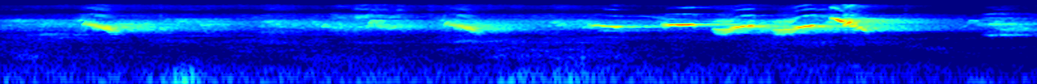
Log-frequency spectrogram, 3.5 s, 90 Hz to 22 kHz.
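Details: Double-collared Seedeater (coleiro) singing during the last puxada, or singing session, of 2019: high, thin slurred notes, then a quicker run of sharp, rising and falling whistled twitters toward the end.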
